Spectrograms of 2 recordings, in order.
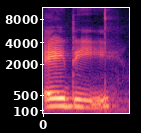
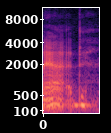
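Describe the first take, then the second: First: It is spelled out as two separate letters. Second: It is said as a single one-syllable word. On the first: The speaker calls it right. "I'm assuming it's A D" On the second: The speaker calls it wrong. "not ad"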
